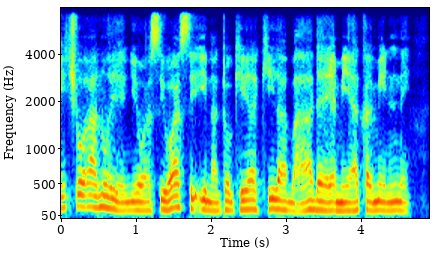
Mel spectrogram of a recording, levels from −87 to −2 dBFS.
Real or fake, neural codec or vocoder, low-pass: fake; codec, 16 kHz in and 24 kHz out, 0.8 kbps, FocalCodec, streaming, 65536 codes; 7.2 kHz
